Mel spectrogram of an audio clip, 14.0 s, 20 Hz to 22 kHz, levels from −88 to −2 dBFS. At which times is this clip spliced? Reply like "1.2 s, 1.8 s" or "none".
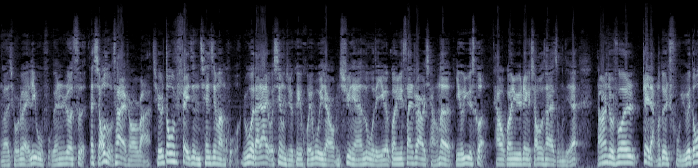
12.8 s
